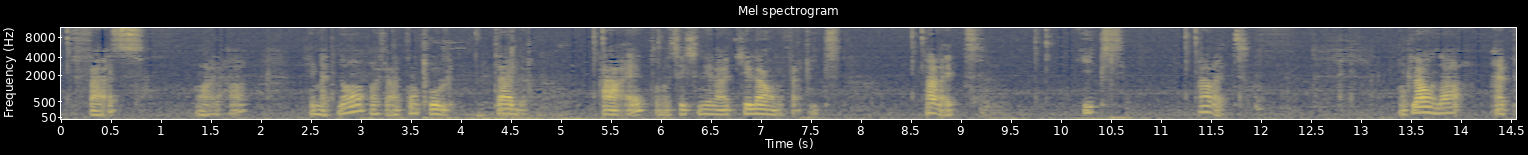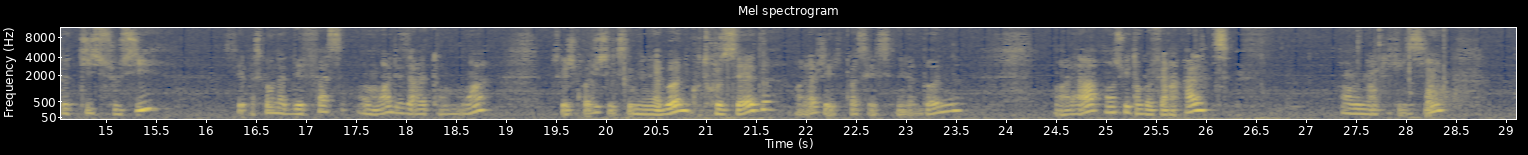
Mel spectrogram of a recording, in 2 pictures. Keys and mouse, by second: 4.4 ctrl+Tab, 7.4 x, 9.8-11.9 drag, 10.6 x, 12.3 middle click, 13.8-15.8 middle drag, 21.1 ctrl+z, 22.5-24.3 middle drag, 27.6-29.1 right drag.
